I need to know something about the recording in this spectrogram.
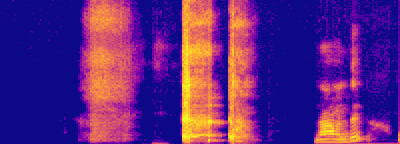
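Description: A person coughs twice in quick succession, about half a second apart, after a short breath in.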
